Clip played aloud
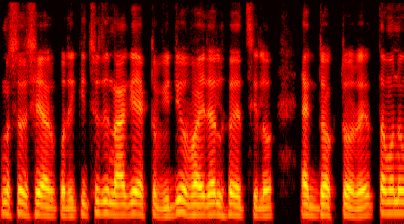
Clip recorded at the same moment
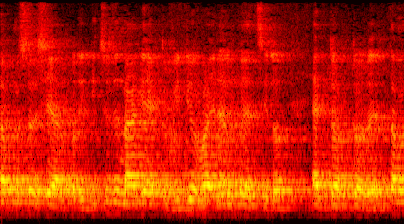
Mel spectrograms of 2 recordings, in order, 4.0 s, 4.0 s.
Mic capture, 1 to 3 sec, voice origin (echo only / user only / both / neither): echo only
